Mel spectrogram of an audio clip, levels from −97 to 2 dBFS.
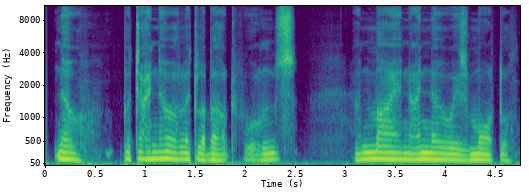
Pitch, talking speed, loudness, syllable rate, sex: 125 Hz, 175 wpm, -15 LUFS, 4.5 syllables/s, male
